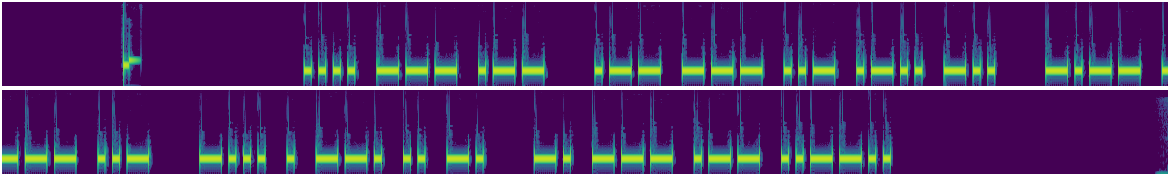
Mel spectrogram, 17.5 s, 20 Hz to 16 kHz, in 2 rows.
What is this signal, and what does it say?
Morse code, heard as a keyed tone, about 22 wpm, 700 Hz. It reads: HOW WOULD YOU BEGIN NOW?
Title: Sentences from Top 1000 Words - Review Part 1 - 22wpm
